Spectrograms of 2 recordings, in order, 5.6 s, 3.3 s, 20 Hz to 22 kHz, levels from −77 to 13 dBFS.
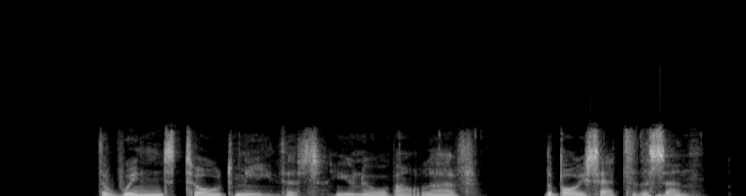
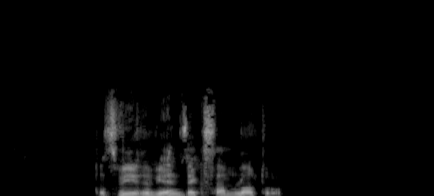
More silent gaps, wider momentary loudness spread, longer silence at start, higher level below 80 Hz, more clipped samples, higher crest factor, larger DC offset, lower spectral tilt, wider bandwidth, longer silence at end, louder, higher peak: neither; second, 12 LU vs 17 LU; about the same, 0.75 s vs 0.75 s; first, -50 dBFS vs -68 dBFS; neither; about the same, 20 dB vs 18 dB; neither; first, -4.5 dB/octave vs -3 dB/octave; second, 8.2 kHz vs 12 kHz; second, 0.4 s vs 1.15 s; first, -19 LUFS vs -26 LUFS; first, 0 dBFS vs -12 dBFS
